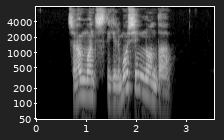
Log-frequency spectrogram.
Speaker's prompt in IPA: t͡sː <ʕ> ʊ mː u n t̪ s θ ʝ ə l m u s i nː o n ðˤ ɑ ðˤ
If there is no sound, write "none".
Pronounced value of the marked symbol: ʕ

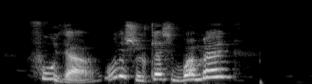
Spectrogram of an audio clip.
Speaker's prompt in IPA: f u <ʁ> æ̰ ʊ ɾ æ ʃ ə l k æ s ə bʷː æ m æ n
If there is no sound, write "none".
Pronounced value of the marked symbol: ð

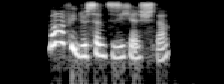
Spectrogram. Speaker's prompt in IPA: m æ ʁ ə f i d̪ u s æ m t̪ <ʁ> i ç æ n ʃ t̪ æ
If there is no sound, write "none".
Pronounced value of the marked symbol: z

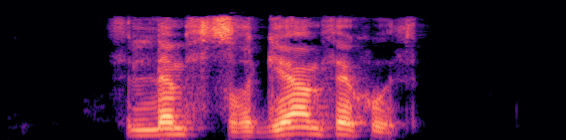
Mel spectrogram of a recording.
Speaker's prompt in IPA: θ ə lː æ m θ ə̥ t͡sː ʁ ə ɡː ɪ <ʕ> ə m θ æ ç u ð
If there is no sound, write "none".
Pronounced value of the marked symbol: ʕ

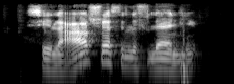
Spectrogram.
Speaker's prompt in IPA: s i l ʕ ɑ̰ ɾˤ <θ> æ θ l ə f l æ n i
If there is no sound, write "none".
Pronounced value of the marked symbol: ʃ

